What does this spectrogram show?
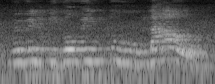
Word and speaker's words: Laos: And now o sabi ni Bishop Evelyn kahapon we will be going to law. Laos ang spelling pero law ang ang pronunciation.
